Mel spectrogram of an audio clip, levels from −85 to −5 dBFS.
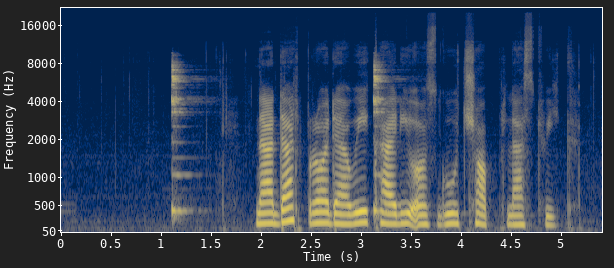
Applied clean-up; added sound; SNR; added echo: none; Cowbell; 12 dB; none.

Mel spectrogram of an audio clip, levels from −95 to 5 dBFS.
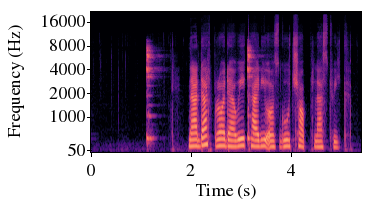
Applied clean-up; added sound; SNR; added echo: neural mask model RNNoise.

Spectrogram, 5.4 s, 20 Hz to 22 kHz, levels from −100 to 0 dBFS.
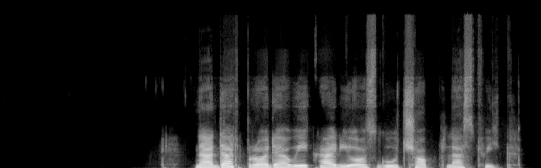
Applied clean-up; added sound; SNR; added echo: neural mask model Resemble Enhance denoiser.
